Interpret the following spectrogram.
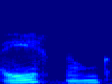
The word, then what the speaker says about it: Ayrton: It's pronounced Ayrton according to my Brazilian friend.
